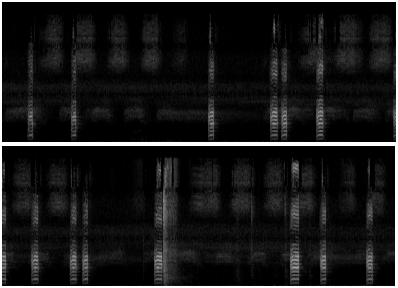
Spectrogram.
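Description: A female zebra finch gives short, nasal 'meep' calls, singly or in quick pairs, at irregular intervals.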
